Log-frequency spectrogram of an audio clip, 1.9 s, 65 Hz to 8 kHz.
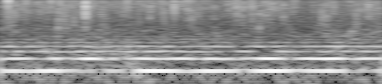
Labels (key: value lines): label: biophony, midshipman
recorder: SoundTrap 500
